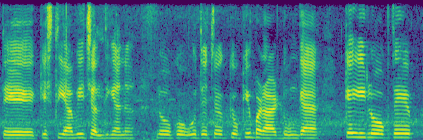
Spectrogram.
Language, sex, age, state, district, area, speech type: Dogri, female, 60+, Jammu and Kashmir, Jammu, urban, spontaneous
